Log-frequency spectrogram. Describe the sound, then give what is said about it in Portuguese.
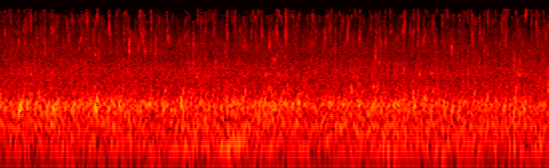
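Continuous bubbling, gurgling water in an alchemist's potion-mixing setup fills the scene at a steady, moderate level, a dense liquid texture with no pauses and no voices. “Daí tinha as poçõezinhas misturando, mesa de é, som de é, água borbulhando, umas frescuras assim, né?”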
